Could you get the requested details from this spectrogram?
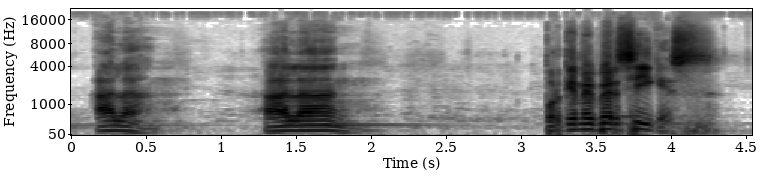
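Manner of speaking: very low, grave voice, name drawn out. Demonstrating the voice some people say calls to alan, deep and grave. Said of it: "Alan dice una voz grave".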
